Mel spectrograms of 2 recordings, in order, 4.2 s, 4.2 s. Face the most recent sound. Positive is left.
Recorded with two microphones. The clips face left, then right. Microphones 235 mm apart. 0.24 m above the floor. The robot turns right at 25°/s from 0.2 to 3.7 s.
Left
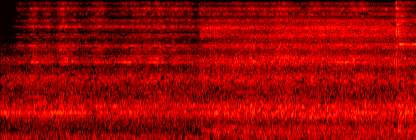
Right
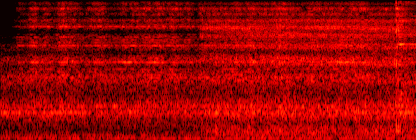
turn(degrees=-65)  # may be behind; listen again after turning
